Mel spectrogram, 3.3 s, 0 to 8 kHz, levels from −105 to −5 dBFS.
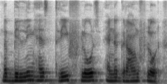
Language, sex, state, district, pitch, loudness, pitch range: English, male, Gujarat, Valsad, 130 Hz, -15 LUFS, 125-135 Hz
